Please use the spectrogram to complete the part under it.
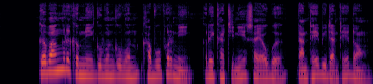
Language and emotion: Bodo, neutral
